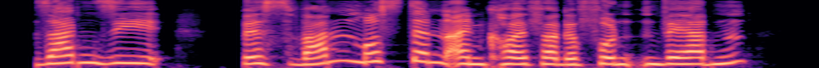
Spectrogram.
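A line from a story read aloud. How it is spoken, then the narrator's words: Calling after someone. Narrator (German): rief sie ihm nach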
